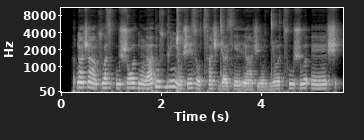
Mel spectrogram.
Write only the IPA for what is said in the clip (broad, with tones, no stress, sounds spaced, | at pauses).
ɗ ã˦ ʃ ãː˧ sʷ a˦ z ʔ u˧ ʃ ɔː˦ ə̯ ɡ õ˧ l a˦ ɗ u˦ z ɡ y˦ ŋ͡ǀ ũ˨ ʃ e˦ z o˨ t͡sʰ ã˧ ʃ dʲ a˨ ə̯ sʲ ẽ˧ rʲ ãː˨ ʃ j ũ˨ z dʲ õ˧ ə̯ t͡sʰ u˦˨ ʃ u˦ ə̯ ʔ ẽː˦ ʃ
